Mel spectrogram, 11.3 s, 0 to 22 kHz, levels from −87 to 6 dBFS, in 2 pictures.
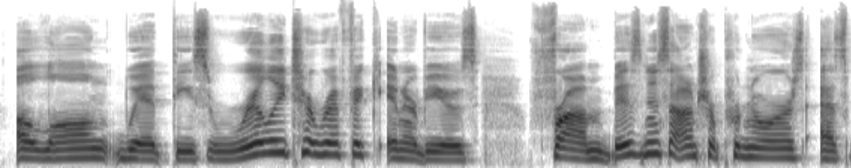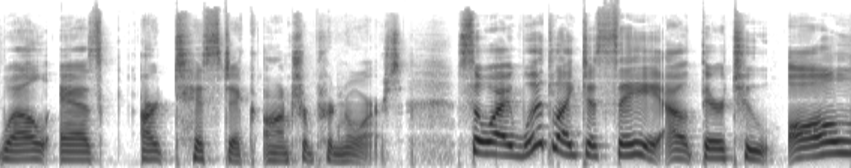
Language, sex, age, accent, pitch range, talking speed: English, female, 50-69, American, 155-210 Hz, 125 wpm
